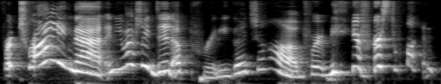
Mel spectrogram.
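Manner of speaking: very high, stretched-out sweet praise; gushing self-encouragement. Retold or imitated. To herself in the mirror after bombing, high and cooing. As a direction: coo at yourself after bombing. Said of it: "looked in the mirror and been like".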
